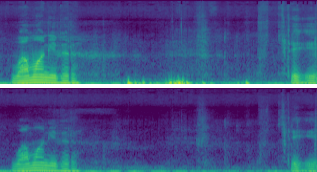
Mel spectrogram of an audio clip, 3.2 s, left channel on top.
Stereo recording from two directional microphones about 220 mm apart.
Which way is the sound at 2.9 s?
25° left (ahead or behind).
